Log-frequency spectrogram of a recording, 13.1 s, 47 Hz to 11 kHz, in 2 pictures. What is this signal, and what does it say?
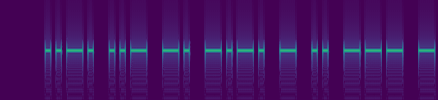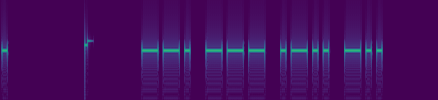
Morse code, heard as a keyed tone, about 15 wpm, 700 Hz. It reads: FUNCTION GOLD
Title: Sentences from Top 1100 Words - New Word Drill Alt - 15wpm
